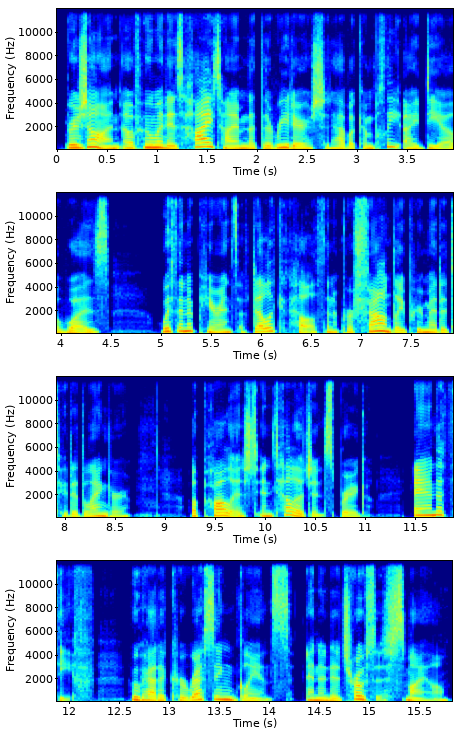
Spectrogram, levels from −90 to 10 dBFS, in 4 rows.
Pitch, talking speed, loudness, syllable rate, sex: 220 Hz, 165 wpm, -19 LUFS, 5.4 syllables/s, female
